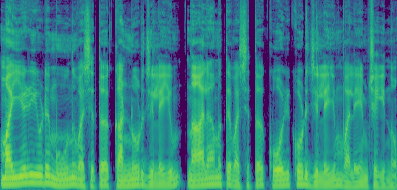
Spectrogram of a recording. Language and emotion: Malayalam, neutral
